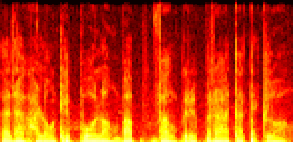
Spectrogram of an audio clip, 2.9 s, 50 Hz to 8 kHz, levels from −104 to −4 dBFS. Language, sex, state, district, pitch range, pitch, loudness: Karbi, male, Assam, Karbi Anglong, 105-115 Hz, 110 Hz, -19 LUFS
